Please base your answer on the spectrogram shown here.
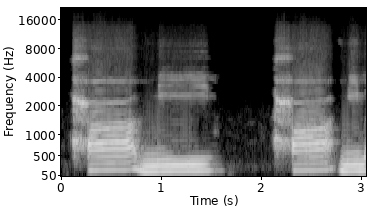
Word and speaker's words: حم: شروع ہو رہا ہے، حا میم الگ الگ پڑھنا ہے، عین، سین، قاف، ساتھ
